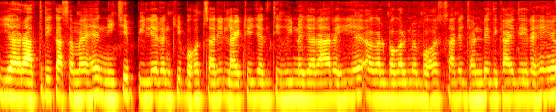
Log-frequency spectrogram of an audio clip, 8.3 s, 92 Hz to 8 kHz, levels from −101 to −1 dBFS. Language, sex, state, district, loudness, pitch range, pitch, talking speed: Chhattisgarhi, male, Chhattisgarh, Jashpur, -21 LUFS, 155-165 Hz, 160 Hz, 195 wpm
